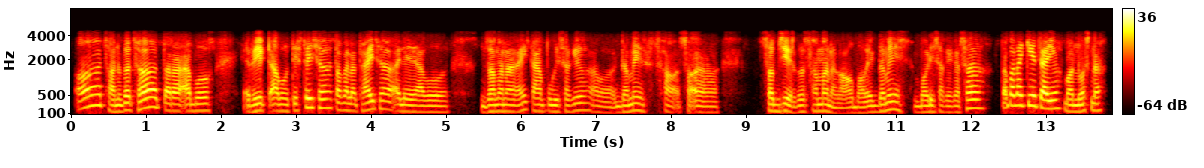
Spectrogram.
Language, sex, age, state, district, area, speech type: Nepali, male, 18-30, West Bengal, Kalimpong, rural, conversation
